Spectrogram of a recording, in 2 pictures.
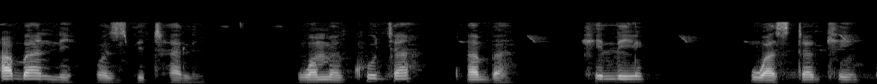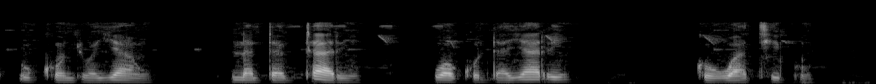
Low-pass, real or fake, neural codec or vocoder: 7.2 kHz; real; none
